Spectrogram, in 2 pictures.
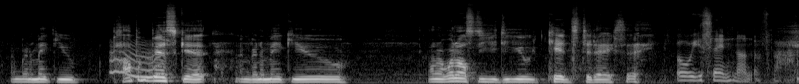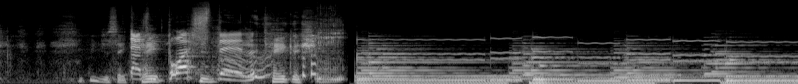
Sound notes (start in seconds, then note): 11.0 blowing a raspberry; 11.7 funeral music plays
